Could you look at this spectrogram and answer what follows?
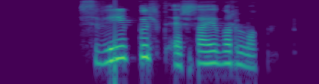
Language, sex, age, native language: Icelandic, female, 40-49, Icelandic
